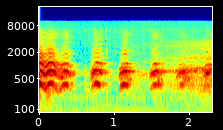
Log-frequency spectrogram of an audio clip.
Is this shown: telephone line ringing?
no

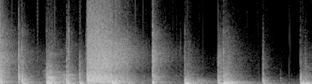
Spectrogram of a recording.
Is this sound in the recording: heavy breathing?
no

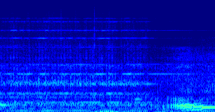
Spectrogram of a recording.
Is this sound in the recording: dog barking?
no

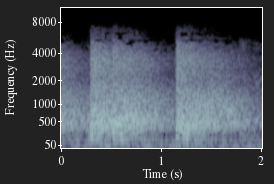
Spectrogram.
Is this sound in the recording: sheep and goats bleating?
no

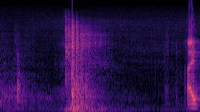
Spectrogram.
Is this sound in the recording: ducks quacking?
no

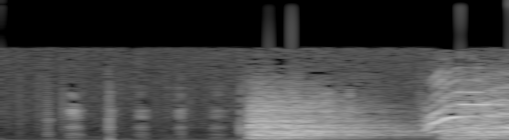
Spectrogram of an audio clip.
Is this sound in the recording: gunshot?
yes

